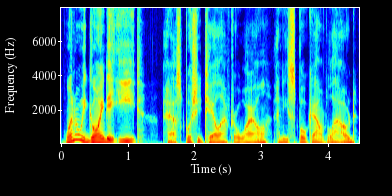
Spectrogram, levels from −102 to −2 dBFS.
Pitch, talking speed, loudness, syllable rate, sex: 110 Hz, 215 wpm, -21 LUFS, 5.9 syllables/s, male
